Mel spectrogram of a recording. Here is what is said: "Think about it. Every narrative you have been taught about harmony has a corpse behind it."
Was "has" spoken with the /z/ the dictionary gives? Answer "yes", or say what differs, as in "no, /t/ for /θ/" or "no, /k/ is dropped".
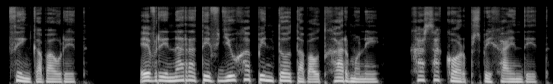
no, /s/ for /z/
